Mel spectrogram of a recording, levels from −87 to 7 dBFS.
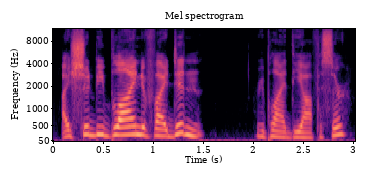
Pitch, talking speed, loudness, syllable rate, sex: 195 Hz, 200 wpm, -17 LUFS, 5.5 syllables/s, female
